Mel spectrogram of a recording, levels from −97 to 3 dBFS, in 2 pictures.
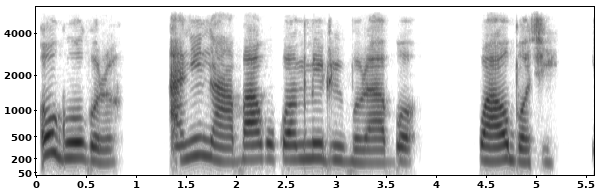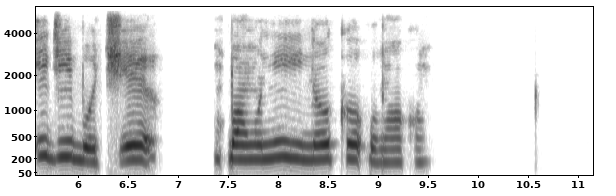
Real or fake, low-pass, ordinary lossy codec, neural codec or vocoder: fake; 5.4 kHz; AAC, 48 kbps; codec, 16 kHz, 16 kbps, FunCodec, trained on Chinese and English, 50 frames a second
